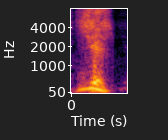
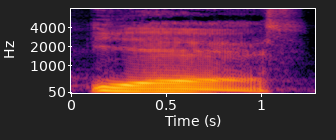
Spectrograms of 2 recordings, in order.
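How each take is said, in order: First: It is said loudly and firmly. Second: It is said softly and weakly.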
